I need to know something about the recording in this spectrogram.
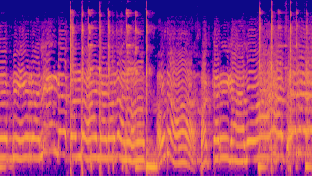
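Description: Kannada folk singing (dollina pada): a man's voice sings through a microphone with wavering, ornamented pitch bends. Small hand cymbals clink sharply and often, with a few drum strokes underneath.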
